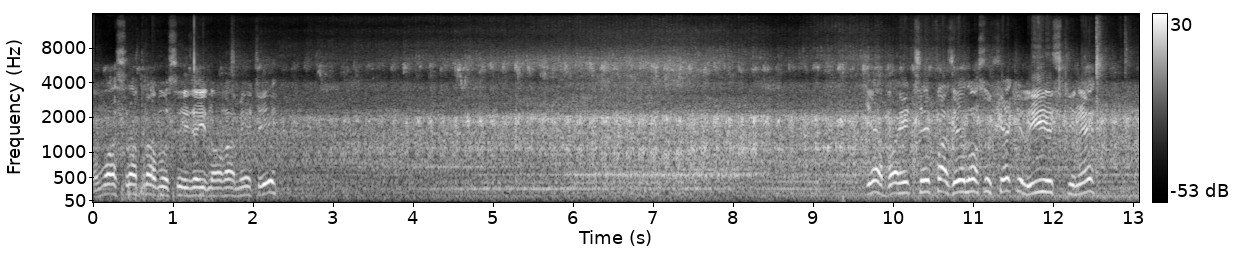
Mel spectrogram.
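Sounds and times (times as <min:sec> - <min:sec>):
truck diesel engine idling: 0:00.0 - 0:13.0.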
